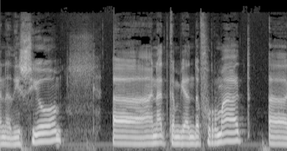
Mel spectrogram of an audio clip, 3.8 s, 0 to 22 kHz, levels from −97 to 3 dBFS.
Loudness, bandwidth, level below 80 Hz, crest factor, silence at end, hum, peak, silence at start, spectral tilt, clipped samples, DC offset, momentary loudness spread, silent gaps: -17 LUFS; 17 kHz; -46 dBFS; 16 dB; 0 s; none; -2 dBFS; 0 s; -4.5 dB/octave; under 0.1%; under 0.1%; 16 LU; none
